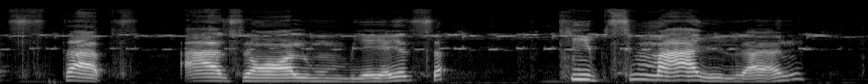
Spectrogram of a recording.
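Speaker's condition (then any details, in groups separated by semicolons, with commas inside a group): Speech impediment; no speech therapy yet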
